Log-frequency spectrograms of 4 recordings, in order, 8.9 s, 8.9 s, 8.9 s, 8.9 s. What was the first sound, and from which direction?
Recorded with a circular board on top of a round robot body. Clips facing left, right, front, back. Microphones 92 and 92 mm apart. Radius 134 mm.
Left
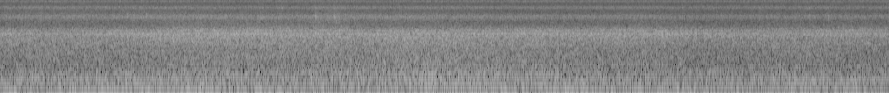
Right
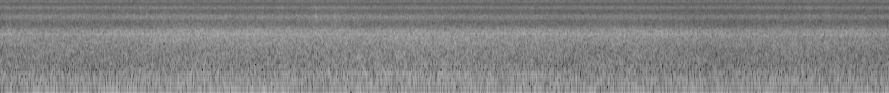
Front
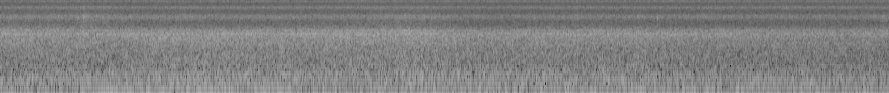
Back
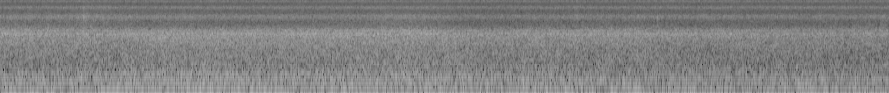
Only background noise.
